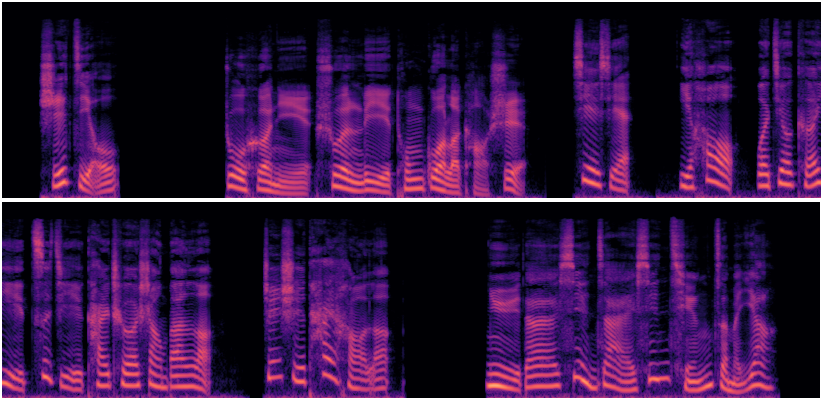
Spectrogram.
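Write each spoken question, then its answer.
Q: 女的现在心情怎么样?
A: 很高兴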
